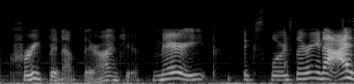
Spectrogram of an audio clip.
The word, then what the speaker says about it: Mareep: Mareep explores the arena.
